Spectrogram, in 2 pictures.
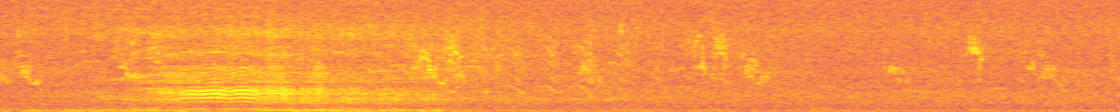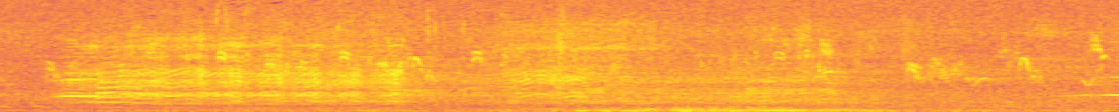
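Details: Whinnies from a prize-winning colt foal by Sir Donnerhall come in two or three bursts about four seconds apart. Each is a shaky, quavering, harmonic-rich call of roughly a second, heard over outdoor background noise.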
